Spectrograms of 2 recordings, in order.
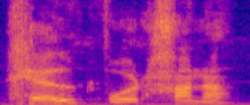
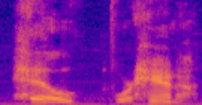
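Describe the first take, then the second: First: The H sounds are strong and forceful. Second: The H sounds are soft and breathy. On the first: The speaker calls it wrong. "you pronounce your H's really strong" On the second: The speaker calls it right. "It's like a breath. It's very light"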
